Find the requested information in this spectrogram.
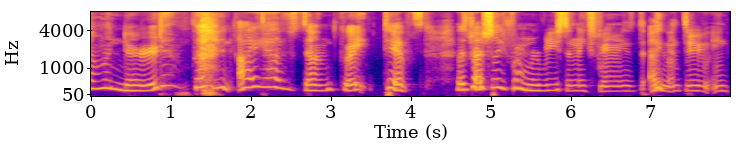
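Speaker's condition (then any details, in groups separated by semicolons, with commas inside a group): Facial paralysis (nf2-swn); facial paralysis, four brain surgeries, radiation, gracilis flap to face; completely deaf, no implants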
